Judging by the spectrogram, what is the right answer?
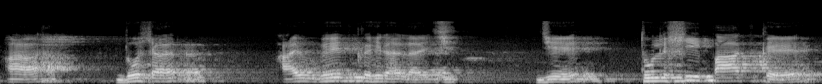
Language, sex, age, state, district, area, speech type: Maithili, male, 60+, Bihar, Madhubani, rural, spontaneous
